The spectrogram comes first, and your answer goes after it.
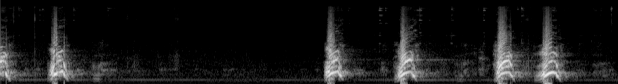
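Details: Rocky, a pet hound fixated on lizards, barks at one he is confronting: two sharp barks, a three-second pause, then four quick yelping barks with upward-bending tones roughly half a second to a second apart.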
